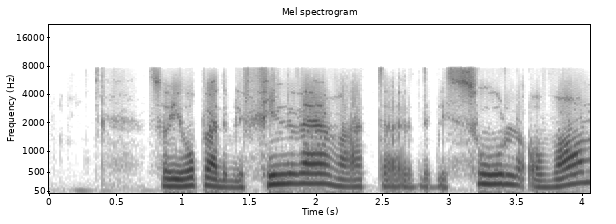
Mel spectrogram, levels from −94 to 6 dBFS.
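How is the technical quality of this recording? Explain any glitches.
The recording is heavily degraded by lossy compression for its whole length, most likely Bluetooth LC3 compression. Throughout, the speech has a breathy, grainy edge, and nothing is present above about 7.8 kHz. LC3 works in short transform frames, consistent with 10 ms here, and at a low bitrate, which fits roughly 16 kbps, it discards much of the upper spectrum and substitutes shaped noise. That noise fill gives the voice its breathy, grainy texture, while the hard cut at 7.8 kHz makes the sound dull and band-limited.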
